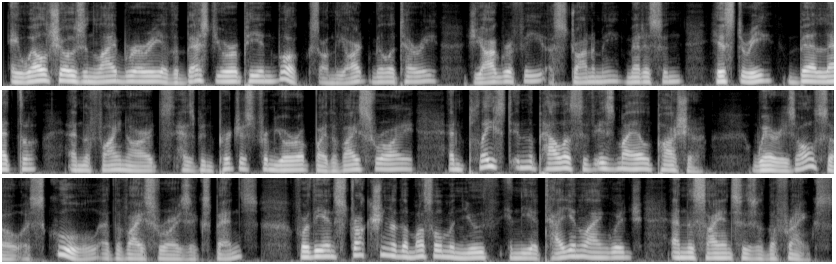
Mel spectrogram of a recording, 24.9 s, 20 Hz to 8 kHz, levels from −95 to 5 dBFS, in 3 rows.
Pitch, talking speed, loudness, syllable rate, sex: 130 Hz, 155 wpm, -20 LUFS, 5.0 syllables/s, male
